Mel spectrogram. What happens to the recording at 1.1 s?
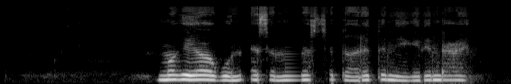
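Nothing goes wrong at 1.1 s: the speech carries on intact through that moment, with no dropout, click, distortion or other fault.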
